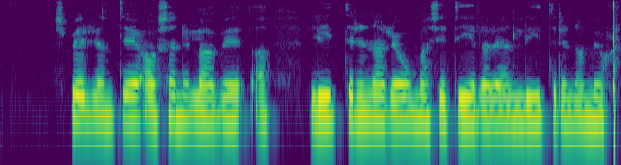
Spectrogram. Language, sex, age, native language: Icelandic, male, 18-19, Icelandic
